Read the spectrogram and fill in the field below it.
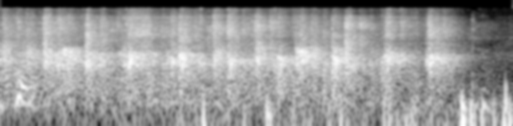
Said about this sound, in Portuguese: Um aplauso para a Joana Gama, por favor.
